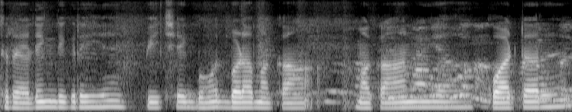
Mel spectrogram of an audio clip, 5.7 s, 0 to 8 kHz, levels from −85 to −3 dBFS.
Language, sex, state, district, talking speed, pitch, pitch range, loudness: Hindi, male, Chhattisgarh, Raipur, 135 wpm, 145 Hz, 135-150 Hz, -20 LUFS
